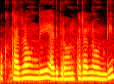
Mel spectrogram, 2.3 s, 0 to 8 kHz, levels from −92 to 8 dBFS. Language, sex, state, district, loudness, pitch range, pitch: Telugu, female, Telangana, Mahabubabad, -14 LUFS, 200-225 Hz, 210 Hz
